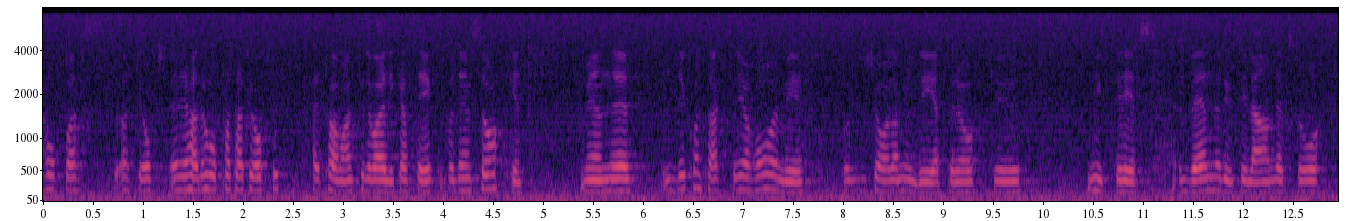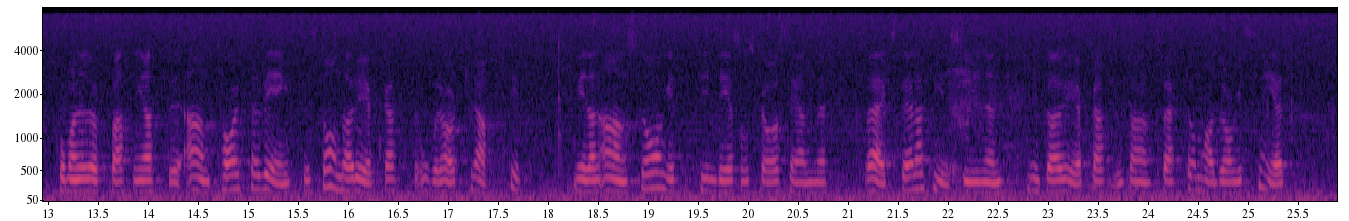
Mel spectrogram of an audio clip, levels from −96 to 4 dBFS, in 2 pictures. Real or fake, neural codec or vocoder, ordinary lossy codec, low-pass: real; none; none; 7.2 kHz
